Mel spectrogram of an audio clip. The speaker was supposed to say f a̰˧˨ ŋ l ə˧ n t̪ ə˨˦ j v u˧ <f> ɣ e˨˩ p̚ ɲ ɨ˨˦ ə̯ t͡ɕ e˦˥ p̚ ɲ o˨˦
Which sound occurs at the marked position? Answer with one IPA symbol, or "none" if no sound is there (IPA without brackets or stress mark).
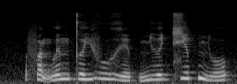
none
